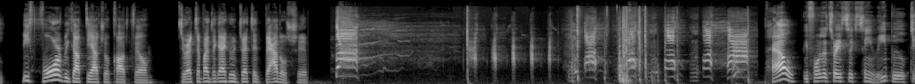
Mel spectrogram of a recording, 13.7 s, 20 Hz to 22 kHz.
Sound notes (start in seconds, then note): 5.0 dying of laughter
